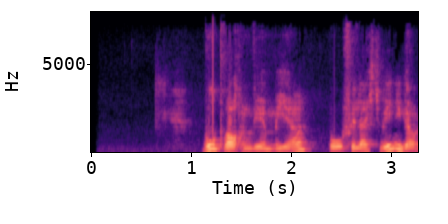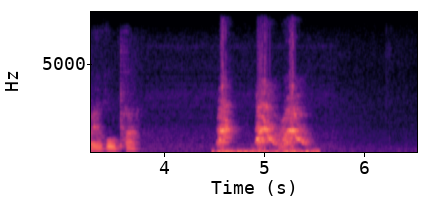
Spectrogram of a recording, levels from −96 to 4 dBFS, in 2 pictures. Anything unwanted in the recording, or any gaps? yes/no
yes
